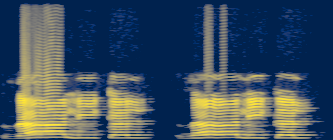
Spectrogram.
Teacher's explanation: کھڑا زبر ہے۔ تو ذا کو کھینچ دیا، ذا ایک الف کی مقدار کے بقدر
